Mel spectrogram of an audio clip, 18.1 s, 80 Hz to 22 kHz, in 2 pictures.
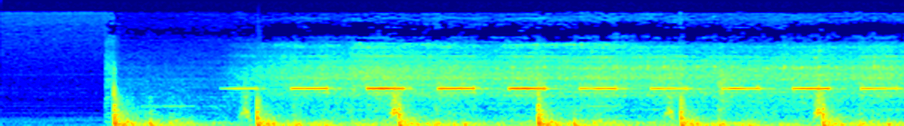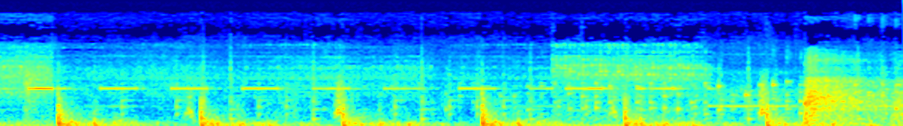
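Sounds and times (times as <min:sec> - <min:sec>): forklift reversing alarm beeping: 0:01.6 - 0:18.0
deep thud: 0:16.8 - 0:18.0.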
